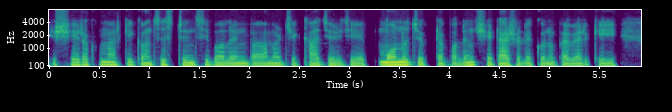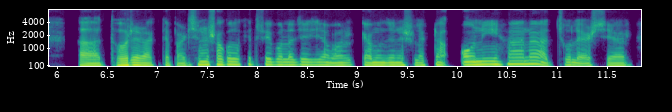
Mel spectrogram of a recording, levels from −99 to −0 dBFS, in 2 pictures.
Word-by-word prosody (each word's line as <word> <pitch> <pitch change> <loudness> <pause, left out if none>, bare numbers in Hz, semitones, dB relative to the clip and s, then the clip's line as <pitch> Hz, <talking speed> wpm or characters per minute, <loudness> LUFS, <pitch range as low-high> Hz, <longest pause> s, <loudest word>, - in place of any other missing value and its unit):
সেরকম 140 0 -3
আর 130 - -2
কি 140 - -4
consistency 120 +1 -2
বলেন 115 0 -1
বা 110 - -4
আমার 110 0 -1
যে - - -6
কাজের 110 +1 -3
যে 110 - -2 0.3
মনোযোগটা 130 -3 +4
বলেন 125 - -1
সেটা 120 -3 -4
আসলে 105 -1 -5
কোনভাবে 100 0 -3
আর - - -7
কি 100 - -4 0.7
আ - - +4 0.3
ধরে 115 +3 +6
রাখতে 105 -1 -3
পারছি 105 +5 -4
না। 150 - +6
সকল 150 +1 +4
ক্ষেত্রেই 150 -1 -2
বলা 140 -1 +2
যায় 140 -1 +1
যে 135 - -1
আমার 120 0 +1 0.2
কেমন 125 0 +3
যেন 125 0 +3
আসলে 120 0 -4
একটা 135 - -2 0.3
অনীহা 155 +2 +4
না 180 - +3 0.2
চলে 130 -4 -1
আসছে 110 +2 -7
আর 110 - -2
120 Hz, 185 wpm, -20 LUFS, 110-140 Hz, 0.7 s, ধরে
